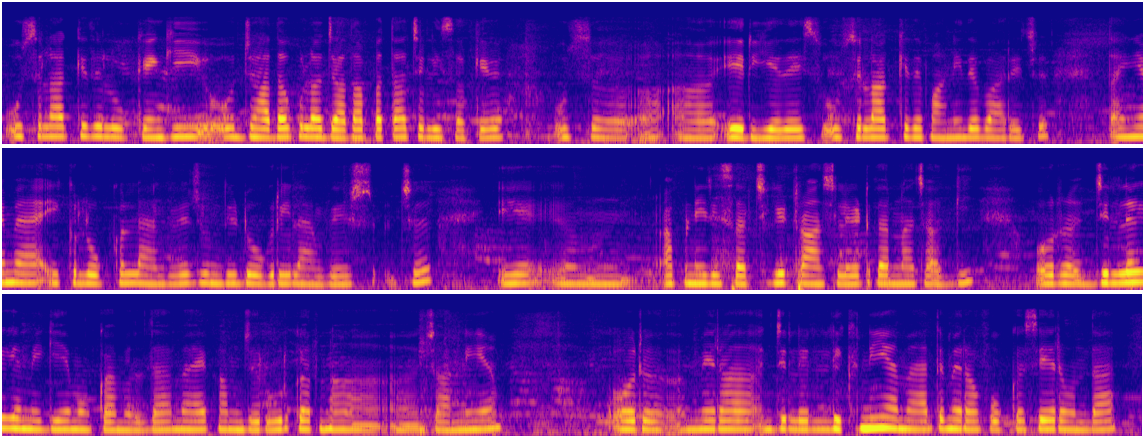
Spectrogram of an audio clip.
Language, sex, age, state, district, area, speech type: Dogri, female, 18-30, Jammu and Kashmir, Kathua, rural, spontaneous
